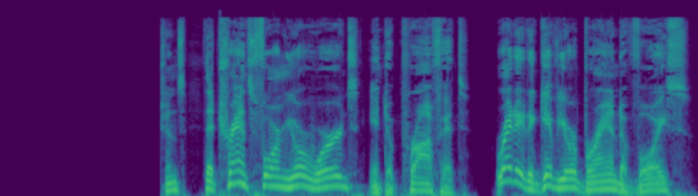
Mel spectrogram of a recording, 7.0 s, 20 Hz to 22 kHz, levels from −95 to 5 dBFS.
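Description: For the first 1.61 s there is only digital silence, and at 1.61 s the speech arrives already under way, landing directly on "that transform your words" with no attack or fade. This is a cut-off start: capture began late, so the beginning of the utterance was never recorded. Unlike a slow fade-in or a quiet room lead-in, the silence is dead rather than low-level, and the sound switches on mid-phrase at full level instead of building up.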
